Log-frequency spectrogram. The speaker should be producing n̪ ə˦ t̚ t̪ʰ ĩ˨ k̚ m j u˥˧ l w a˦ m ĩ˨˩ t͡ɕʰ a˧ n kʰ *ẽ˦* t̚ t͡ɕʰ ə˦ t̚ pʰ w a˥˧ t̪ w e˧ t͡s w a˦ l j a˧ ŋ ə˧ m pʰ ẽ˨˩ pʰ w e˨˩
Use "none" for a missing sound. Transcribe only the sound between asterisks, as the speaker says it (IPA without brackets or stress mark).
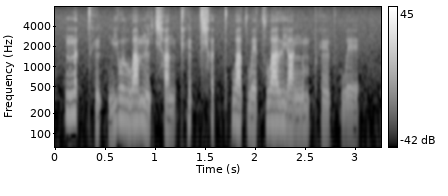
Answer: ĩ˦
